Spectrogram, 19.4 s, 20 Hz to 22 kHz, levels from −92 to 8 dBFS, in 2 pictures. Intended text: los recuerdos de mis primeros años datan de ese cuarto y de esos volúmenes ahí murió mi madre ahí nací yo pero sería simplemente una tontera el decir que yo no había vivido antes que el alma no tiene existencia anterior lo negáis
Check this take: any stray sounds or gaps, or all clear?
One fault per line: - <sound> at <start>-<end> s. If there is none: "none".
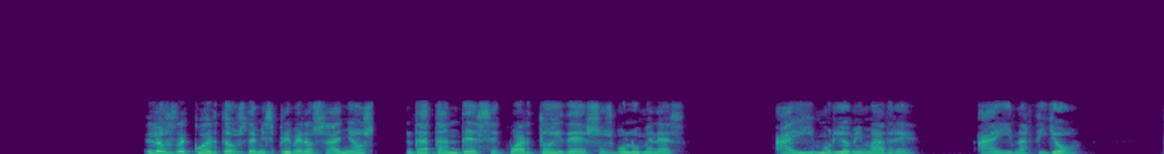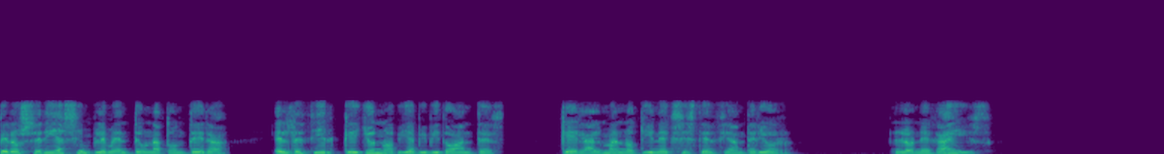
none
